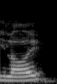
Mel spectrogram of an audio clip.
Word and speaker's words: Eloi: It's pronounced Eloi in French. The English say Eloy.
